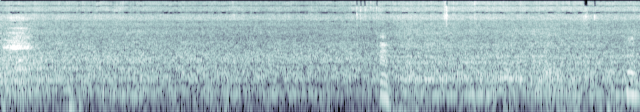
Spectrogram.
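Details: Honey bee swarm late in the year, settled for days on the grounds of the Tamarind Tree Hotel while being coaxed into a nuc box: a dense, steady droning hum of many wings filling the air, with a brief faint tick near the middle.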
